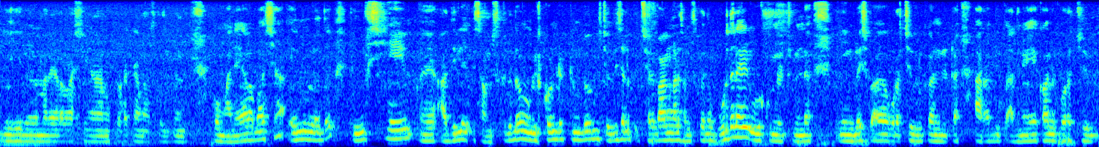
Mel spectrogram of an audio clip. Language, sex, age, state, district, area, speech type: Malayalam, male, 18-30, Kerala, Kozhikode, rural, spontaneous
